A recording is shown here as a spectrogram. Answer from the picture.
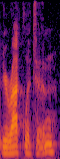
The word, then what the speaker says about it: Euroclydon: But not long after, a tempestuous headwind arose called a Euroclydon, or some people pronounce it Eurocliton.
